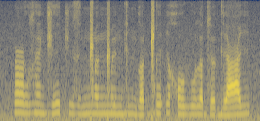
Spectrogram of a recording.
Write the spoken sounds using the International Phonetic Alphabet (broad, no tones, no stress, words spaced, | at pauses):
ʕo̤zẽd͡ʒe̤ t͡ʃi̤ze̤ŋ͡ǁøŋ͡ǁy ŋɡiŋɡœ ɡ͡ǁeʔiχu vulœd͡zøɡe ʕi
